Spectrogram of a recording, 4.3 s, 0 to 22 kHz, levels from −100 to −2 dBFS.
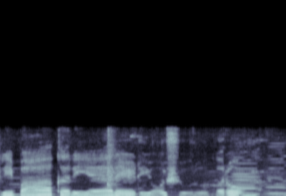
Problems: constant background noise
